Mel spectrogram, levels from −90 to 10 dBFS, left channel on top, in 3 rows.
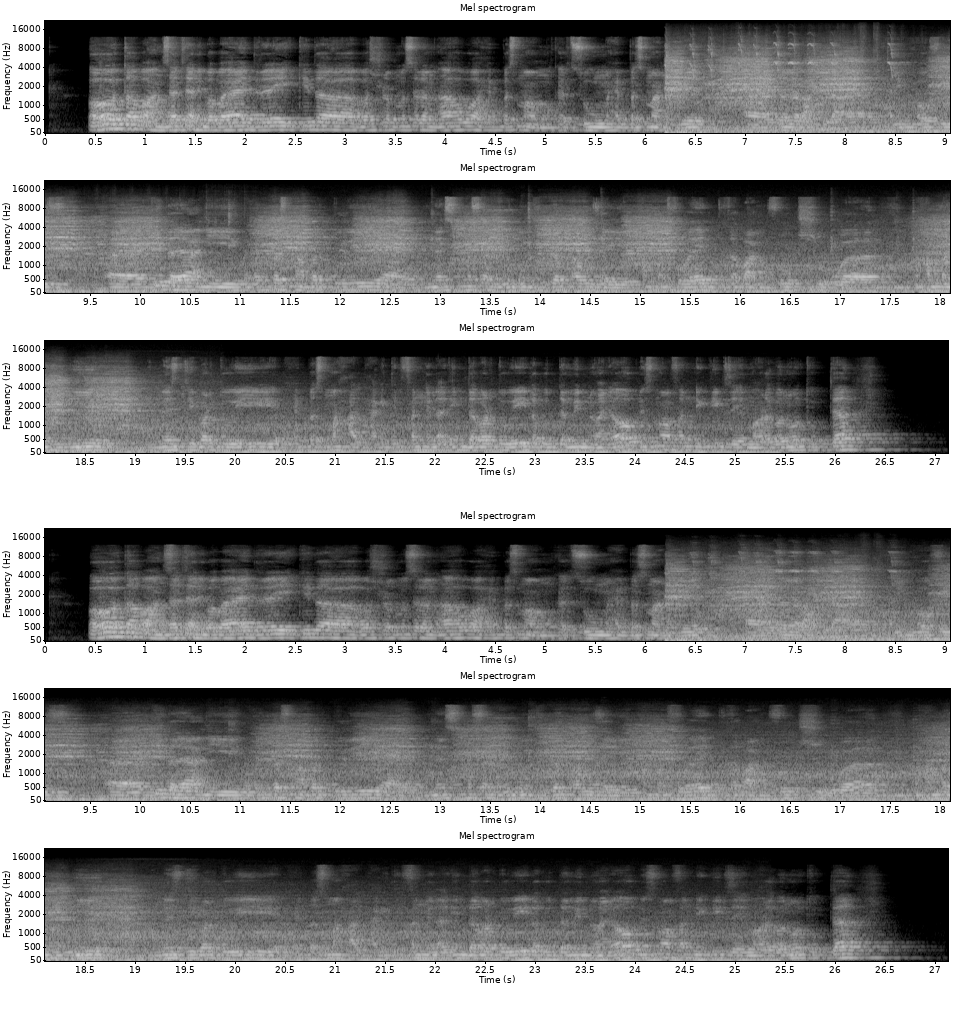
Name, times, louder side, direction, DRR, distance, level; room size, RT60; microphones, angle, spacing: voice 1, 0.4-9.2 9.6-18.8 19.1-26.4, left 2 dB, 90° left, -1 dB, 3.1 m, -21 dB
Bird vocalization bird call bird song, 6.2-19.9, left 5 dB, 70° left, 1.4 m, -23 dB
sound 1, 6.5-25.4, equal, 25° right, 2.9 m, -26 dB
8.6 x 8.3 x 5.7 m, 0.87 s
head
